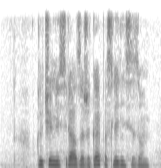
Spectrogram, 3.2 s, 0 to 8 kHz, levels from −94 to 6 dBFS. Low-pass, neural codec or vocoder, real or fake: 7.2 kHz; none; real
